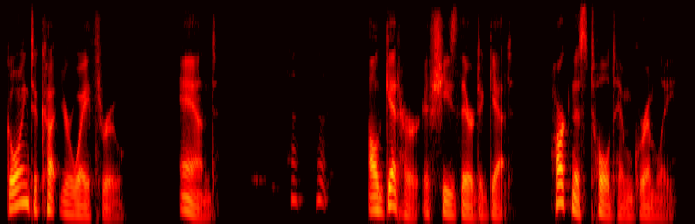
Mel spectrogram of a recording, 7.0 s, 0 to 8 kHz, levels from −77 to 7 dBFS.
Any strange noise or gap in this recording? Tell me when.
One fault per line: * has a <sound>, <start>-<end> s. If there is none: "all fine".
* has a laugh, 2.5-3.4 s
